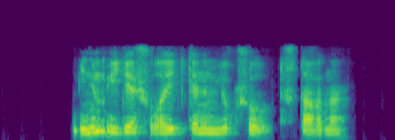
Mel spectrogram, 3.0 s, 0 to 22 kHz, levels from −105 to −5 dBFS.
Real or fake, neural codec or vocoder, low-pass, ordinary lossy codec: real; none; 5.4 kHz; AAC, 48 kbps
